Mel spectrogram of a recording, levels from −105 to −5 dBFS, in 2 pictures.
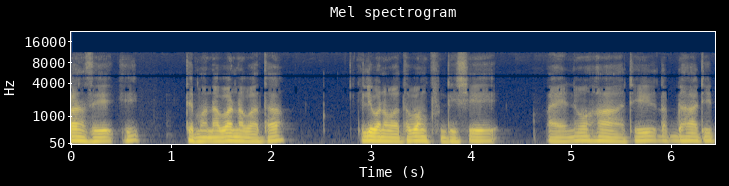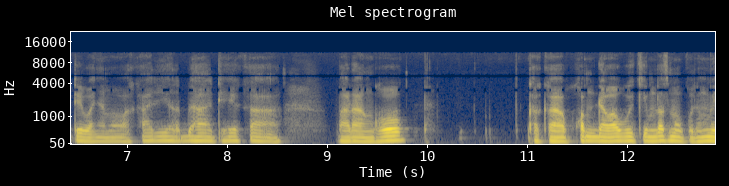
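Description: Throughout, the speech sounds dull and gurgling, nothing above 11.2 kHz, with granular distortion; likely MP2 compression at a low bitrate, starving upper sub-bands of bits.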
